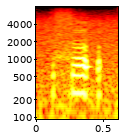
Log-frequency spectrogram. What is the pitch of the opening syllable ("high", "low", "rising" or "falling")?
falling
